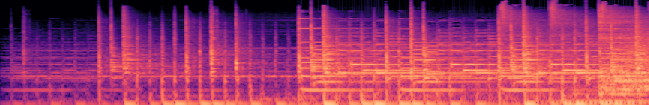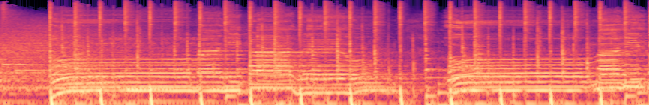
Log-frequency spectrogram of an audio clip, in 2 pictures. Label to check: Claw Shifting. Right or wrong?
Wrong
